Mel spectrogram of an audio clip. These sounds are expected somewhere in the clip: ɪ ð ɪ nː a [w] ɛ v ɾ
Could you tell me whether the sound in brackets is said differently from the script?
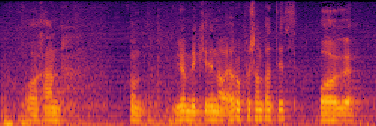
no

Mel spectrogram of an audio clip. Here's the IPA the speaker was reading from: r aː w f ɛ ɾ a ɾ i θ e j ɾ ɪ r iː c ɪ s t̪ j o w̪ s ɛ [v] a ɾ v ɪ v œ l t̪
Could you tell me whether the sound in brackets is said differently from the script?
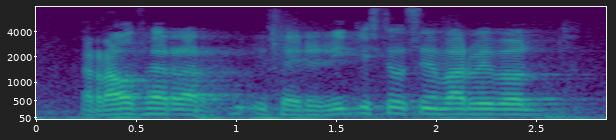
no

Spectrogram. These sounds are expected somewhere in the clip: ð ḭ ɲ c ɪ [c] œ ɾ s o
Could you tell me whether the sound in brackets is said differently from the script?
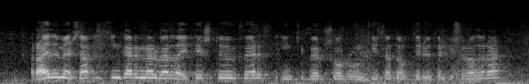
yes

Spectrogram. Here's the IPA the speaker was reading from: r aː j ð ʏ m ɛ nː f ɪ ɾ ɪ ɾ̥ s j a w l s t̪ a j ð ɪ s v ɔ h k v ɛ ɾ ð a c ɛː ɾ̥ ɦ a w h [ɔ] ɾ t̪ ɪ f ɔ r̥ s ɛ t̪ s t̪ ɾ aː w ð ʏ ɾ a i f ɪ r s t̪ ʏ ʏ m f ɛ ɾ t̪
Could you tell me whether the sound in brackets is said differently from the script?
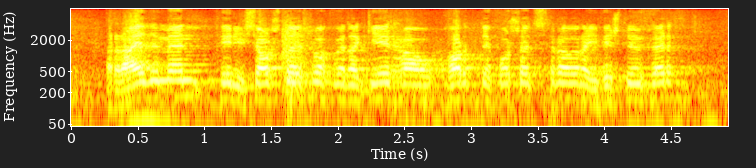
no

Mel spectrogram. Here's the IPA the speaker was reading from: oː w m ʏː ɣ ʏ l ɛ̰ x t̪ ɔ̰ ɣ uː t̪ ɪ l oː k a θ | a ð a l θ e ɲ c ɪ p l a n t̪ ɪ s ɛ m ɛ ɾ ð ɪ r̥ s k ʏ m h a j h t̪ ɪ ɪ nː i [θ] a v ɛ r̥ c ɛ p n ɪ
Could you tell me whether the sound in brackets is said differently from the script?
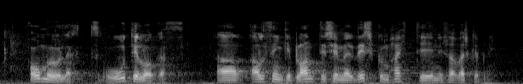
no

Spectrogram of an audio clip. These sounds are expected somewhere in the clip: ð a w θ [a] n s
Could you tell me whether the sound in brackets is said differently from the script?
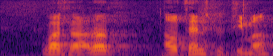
yes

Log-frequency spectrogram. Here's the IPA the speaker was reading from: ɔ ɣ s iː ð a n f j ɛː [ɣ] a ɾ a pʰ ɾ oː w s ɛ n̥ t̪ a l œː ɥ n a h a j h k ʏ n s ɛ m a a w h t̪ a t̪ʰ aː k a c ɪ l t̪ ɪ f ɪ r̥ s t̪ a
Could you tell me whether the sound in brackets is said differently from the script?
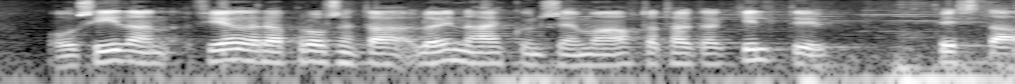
no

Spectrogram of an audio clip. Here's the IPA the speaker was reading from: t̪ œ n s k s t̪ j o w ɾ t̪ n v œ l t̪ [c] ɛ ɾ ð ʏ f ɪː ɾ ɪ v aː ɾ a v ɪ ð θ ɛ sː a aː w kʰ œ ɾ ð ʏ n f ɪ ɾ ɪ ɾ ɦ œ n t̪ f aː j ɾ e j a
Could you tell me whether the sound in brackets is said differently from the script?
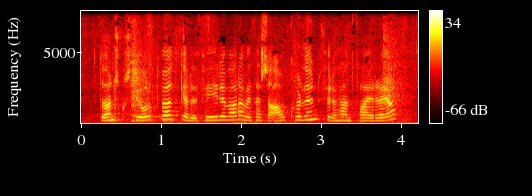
no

